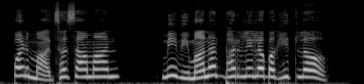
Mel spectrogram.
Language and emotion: Marathi, surprised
